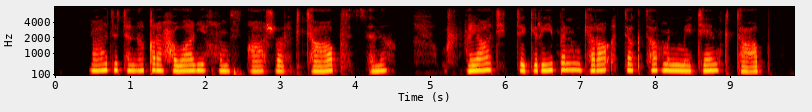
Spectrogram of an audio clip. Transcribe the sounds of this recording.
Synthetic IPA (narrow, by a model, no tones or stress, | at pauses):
mʕaːd̪at̪anʔɑqɾˤɑħawaːlixamst̪ˤɑʕʃɑɾˤkɪ̥t̪ʰaːbfi̥sːana | wfi̥ħajaːt̪ʰi̥t̪aɡɾiːbanɡɑɾˤɑːʔat̪ʔakt̪ɑɾˤmɪnmɪt̪ʰeːnkɪ̥t̪ʰaːb̚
